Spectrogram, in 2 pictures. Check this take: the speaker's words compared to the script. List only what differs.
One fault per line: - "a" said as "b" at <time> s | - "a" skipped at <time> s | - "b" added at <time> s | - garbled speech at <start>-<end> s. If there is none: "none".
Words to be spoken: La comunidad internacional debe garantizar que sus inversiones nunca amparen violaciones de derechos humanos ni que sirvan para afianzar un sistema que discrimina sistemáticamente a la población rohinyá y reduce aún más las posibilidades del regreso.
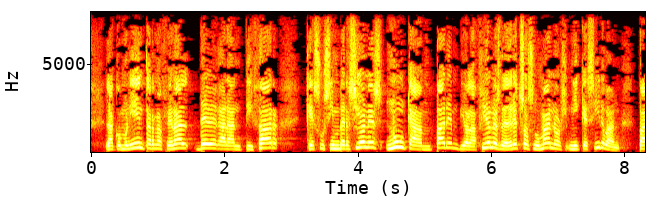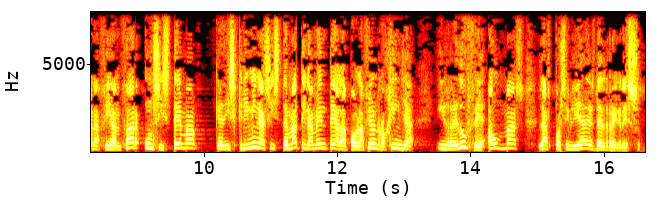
none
